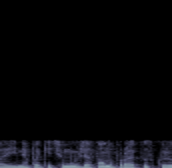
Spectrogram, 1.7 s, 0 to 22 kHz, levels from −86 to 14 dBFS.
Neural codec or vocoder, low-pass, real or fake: vocoder, 44.1 kHz, 80 mel bands, Vocos; 3.6 kHz; fake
